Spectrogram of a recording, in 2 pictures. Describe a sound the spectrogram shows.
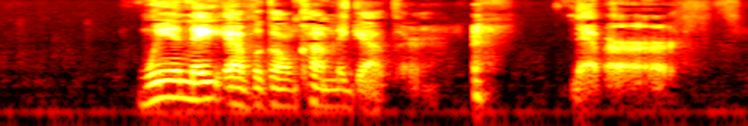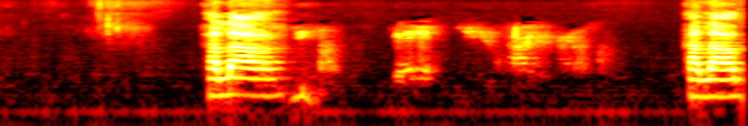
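A woman talks casually and animatedly into a close microphone.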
